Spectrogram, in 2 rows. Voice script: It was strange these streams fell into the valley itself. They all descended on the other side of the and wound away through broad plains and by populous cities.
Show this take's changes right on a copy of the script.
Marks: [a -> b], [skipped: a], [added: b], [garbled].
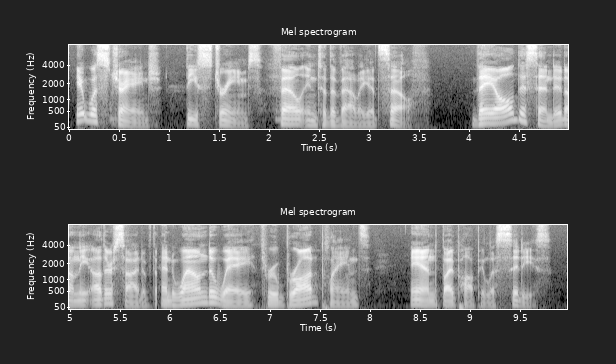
It was strange these streams fell into the valley itself. They all descended on the other side of the and wound away through broad plains and by populous cities.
